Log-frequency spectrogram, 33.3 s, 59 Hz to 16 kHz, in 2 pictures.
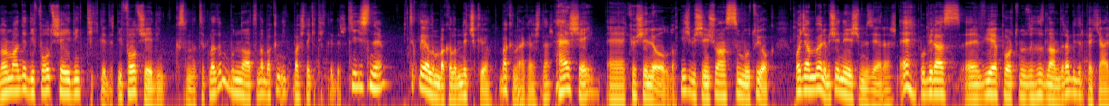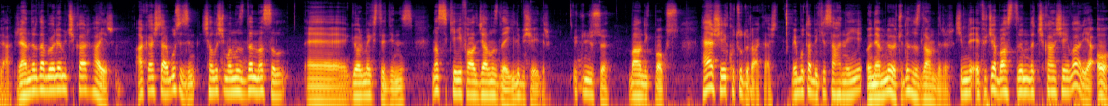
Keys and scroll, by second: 29.1 F3, 31.3 F3.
